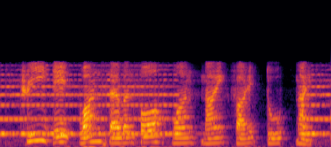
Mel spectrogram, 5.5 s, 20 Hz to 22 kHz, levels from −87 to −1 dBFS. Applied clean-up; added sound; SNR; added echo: none; Bowed string instrument; 5 dB; reverberation time 0.2 s.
